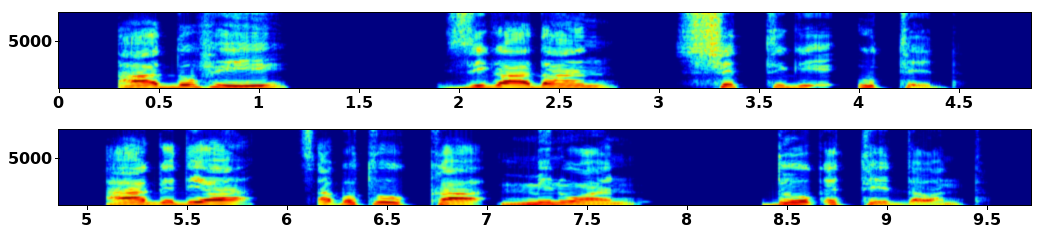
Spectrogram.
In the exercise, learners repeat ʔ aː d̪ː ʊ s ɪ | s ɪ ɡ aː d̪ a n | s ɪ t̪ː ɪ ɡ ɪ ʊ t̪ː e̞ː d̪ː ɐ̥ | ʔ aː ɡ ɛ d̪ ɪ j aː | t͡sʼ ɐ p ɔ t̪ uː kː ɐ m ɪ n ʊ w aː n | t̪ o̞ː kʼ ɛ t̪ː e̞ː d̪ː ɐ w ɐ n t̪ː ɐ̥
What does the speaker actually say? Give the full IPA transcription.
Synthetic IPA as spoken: ʔ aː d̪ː ʊ f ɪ | z ɪ ɡ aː d̪ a n | s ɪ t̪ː ɪ ɡ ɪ ʊ t̪ː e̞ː d̪ː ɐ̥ | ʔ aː ɡ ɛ d̪ ɪ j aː | t͡sʼ ɐ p ɔ t̪ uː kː ɐ m ɪ n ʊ w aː n | d̪ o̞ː kʼ ɛ t̪ː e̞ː d̪ː ɐ w ɐ n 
